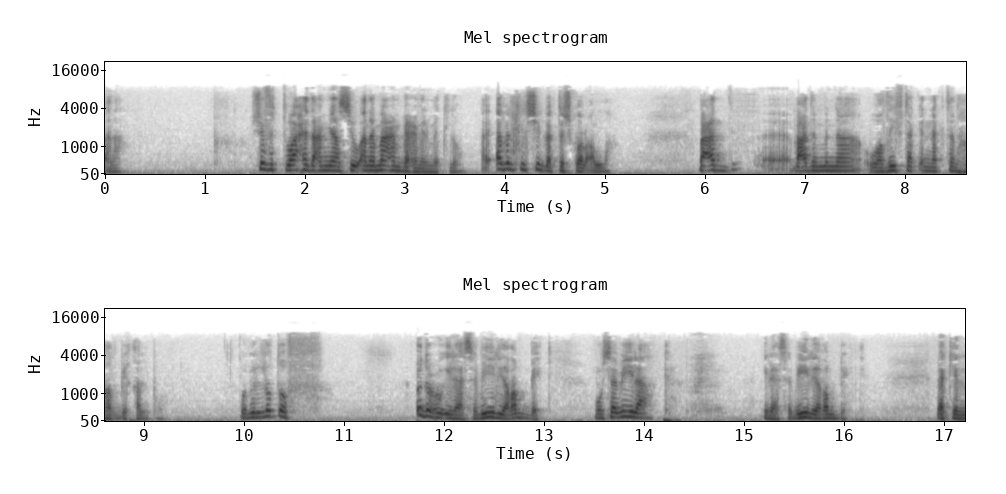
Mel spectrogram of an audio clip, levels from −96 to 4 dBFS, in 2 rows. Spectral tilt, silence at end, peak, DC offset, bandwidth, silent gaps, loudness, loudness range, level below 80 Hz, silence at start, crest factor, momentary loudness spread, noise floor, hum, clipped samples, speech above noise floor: -6 dB/octave; 0 s; -6 dBFS; under 0.1%; 9.4 kHz; none; -23 LUFS; 4 LU; -44 dBFS; 0 s; 18 dB; 16 LU; -48 dBFS; none; under 0.1%; 26 dB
